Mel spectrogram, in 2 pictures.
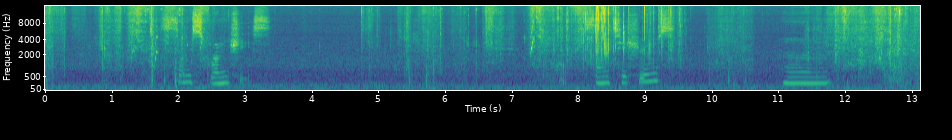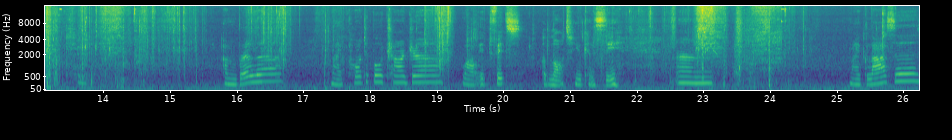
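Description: Fabric rustles as a bag is rummaged through.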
